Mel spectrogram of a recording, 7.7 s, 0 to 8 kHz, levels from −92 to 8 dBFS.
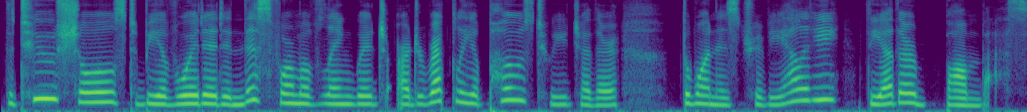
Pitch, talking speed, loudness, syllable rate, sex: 235 Hz, 185 wpm, -18 LUFS, 5.9 syllables/s, female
